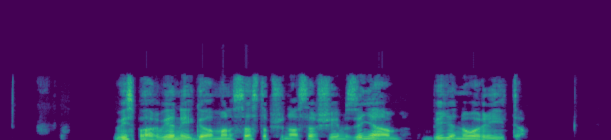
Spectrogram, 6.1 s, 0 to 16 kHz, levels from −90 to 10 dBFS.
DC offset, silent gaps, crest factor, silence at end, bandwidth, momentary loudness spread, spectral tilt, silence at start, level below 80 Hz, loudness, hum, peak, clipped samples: under 0.1%; 5.08-5.12 s; 18 dB; 0.9 s; 7.8 kHz; 14 LU; -5 dB/octave; 1.15 s; -56 dBFS; -16 LUFS; none; 0 dBFS; under 0.1%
